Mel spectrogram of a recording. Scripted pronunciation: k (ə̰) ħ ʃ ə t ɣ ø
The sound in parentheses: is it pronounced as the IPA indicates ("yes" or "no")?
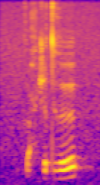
yes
